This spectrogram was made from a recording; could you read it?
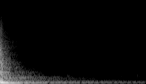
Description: SingleHit_QAS10776.WAV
